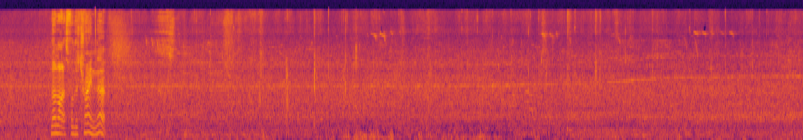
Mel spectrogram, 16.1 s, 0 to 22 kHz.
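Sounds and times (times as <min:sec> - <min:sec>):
train rumbling: 0:00.0 - 0:16.0.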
